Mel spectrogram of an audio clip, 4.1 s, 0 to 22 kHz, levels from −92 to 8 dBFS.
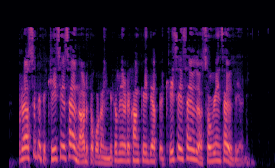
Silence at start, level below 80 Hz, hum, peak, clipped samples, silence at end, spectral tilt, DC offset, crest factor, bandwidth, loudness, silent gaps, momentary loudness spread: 0.3 s; -68 dBFS; none; -8 dBFS; under 0.1%; 0.4 s; -4.5 dB/octave; under 0.1%; 16 dB; 11.5 kHz; -24 LUFS; none; 6 LU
